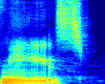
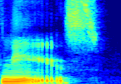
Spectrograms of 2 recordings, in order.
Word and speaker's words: knees: keep in mind yes this word begins with a K in spelling but the pronunciation is me the boy fell and scraped his knees the boy fell and scraped his knees the boy fell and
